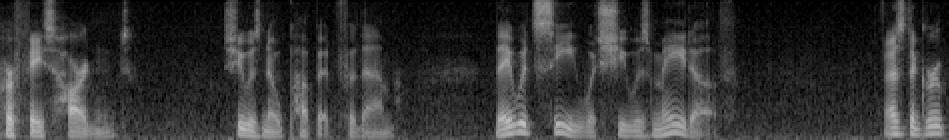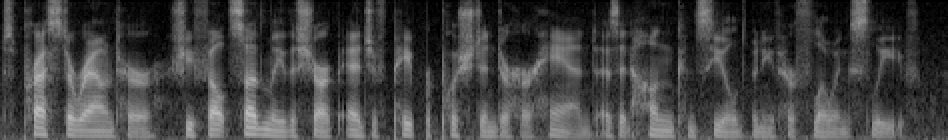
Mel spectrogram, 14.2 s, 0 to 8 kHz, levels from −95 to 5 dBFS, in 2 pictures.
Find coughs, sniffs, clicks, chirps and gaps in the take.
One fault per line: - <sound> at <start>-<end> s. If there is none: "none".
- dropout at 10.2-10.3 s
